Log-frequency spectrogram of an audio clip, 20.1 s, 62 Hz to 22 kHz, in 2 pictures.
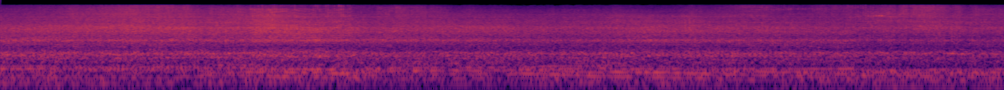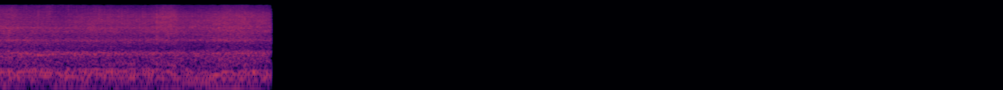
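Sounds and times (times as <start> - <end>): small race car engines droning: 0.0 - 12.8.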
